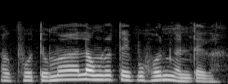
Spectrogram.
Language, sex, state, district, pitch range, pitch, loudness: Wancho, female, Arunachal Pradesh, Longding, 175-210 Hz, 190 Hz, -17 LUFS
